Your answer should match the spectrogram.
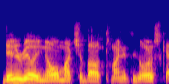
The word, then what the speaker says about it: Magnitogorsk: So how do you wind up in, is it Magnitogorsk? How do you pronounce that? – Yeah, that was good. The first one was good. Magnitogorsk.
